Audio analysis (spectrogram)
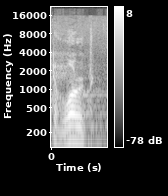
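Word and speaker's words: Wolt: Volt. I'm seeing the Volt bags everywhere on the motorcycles. It's spelled wrong though. It's W-O-L-T, they spelled it like that.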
